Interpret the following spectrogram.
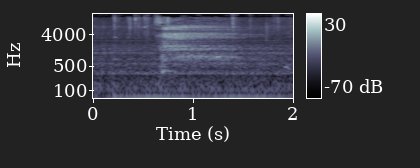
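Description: A woman's breathy sigh of exasperation about a second in, over a steady low hum.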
